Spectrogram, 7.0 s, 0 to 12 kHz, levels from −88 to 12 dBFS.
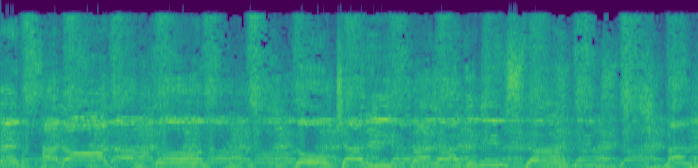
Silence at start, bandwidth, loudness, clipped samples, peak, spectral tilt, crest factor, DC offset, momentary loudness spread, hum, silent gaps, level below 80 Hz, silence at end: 0 s; 11.5 kHz; -9 LUFS; under 0.1%; 0 dBFS; -1.5 dB/octave; 12 dB; under 0.1%; 4 LU; none; none; -48 dBFS; 0 s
